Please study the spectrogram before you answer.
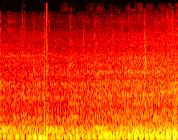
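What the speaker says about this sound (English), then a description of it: "Sorry about the noise of traffic, it's insane." Street traffic in Thamel, Kathmandu: a steady low rumble of engines and passing vehicles with a faint horn-like tone, continuous and fairly close, no speech.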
